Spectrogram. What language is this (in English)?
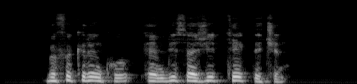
Kurdish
